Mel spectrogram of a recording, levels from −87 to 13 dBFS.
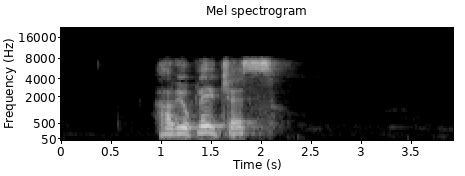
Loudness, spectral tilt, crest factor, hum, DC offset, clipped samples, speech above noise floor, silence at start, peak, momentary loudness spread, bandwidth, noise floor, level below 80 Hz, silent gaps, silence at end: -17 LUFS; -3 dB/octave; 18 dB; none; under 0.1%; under 0.1%; 67 dB; 1 s; -4 dBFS; 6 LU; 8.4 kHz; -84 dBFS; -62 dBFS; none; 1.8 s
